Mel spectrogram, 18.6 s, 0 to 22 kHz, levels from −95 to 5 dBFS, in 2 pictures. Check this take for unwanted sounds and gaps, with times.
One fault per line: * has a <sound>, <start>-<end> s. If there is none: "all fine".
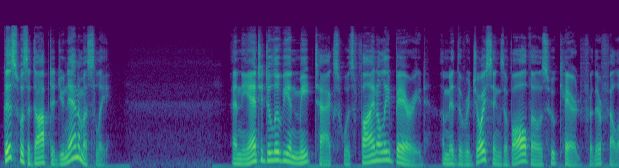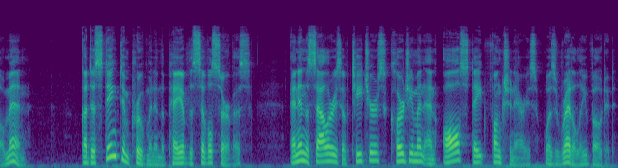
all fine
